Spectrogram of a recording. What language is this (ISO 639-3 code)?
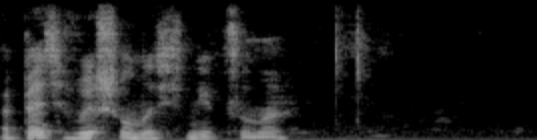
rus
